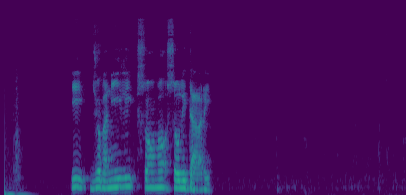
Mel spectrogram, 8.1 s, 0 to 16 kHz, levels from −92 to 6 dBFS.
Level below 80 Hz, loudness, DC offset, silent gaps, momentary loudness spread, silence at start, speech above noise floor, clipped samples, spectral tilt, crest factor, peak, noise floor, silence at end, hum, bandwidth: -74 dBFS; -41 LUFS; under 0.1%; none; 9 LU; 0.1 s; over 50 dB; under 0.1%; -6.5 dB/octave; 20 dB; -24 dBFS; under -90 dBFS; 3.95 s; none; 11 kHz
